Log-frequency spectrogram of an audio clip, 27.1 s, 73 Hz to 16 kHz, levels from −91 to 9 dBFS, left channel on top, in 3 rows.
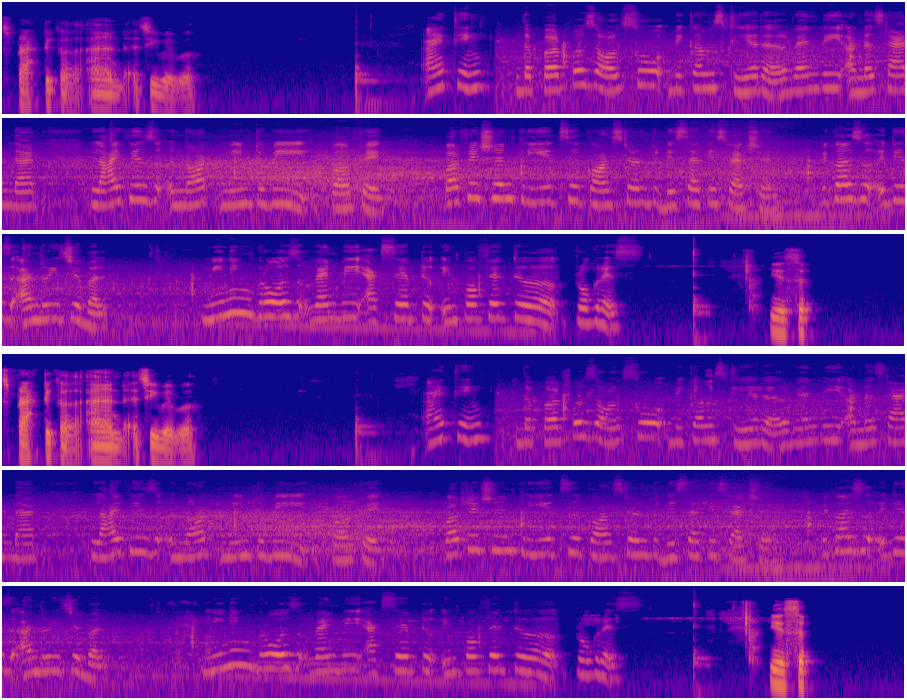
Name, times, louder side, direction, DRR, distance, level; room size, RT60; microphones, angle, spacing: voice 1, 0.0-1.9 25.5-26.1, right 7 dB, 60° right, 0.3 m, -30 dB
voice 2, 4.2-17.0 17.2-19.1 20.1-24.4 25.0-25.1, left 4 dB, 85° left, 0.6 m, -38 dB
sound 1, 4.9-23.6, left 2 dB, 15° left, 0.4 m, -45 dB
3.5 x 2.3 x 2.6 m
head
